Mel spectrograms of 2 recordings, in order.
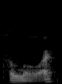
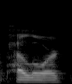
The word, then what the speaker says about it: Pelor: guess you could worship pelor or pellor depending on how you like to pronounce it uh and that that's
